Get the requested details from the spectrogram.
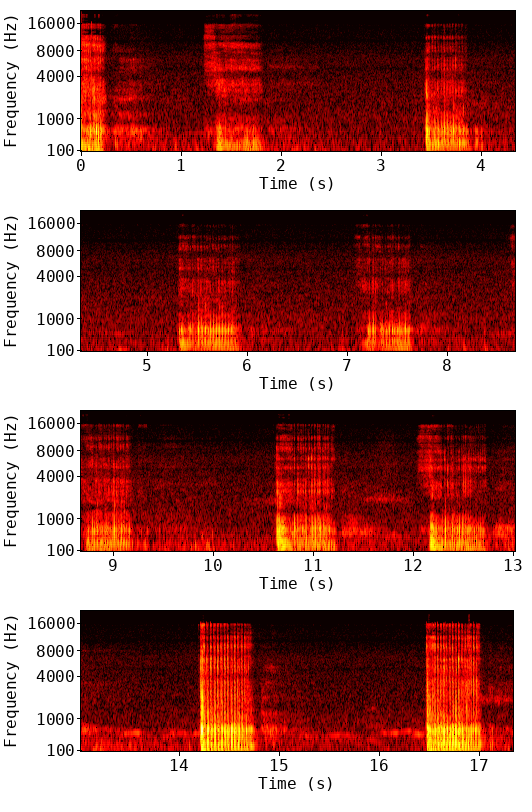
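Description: A French Bulldog snores in loud, rasping bursts about every two seconds.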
